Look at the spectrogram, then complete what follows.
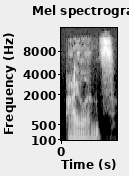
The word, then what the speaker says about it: island: has more than 300 islands that words island so the ass is silent on one of those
